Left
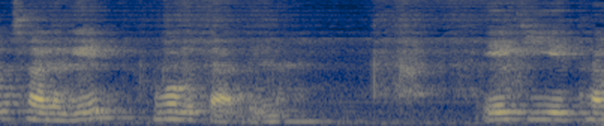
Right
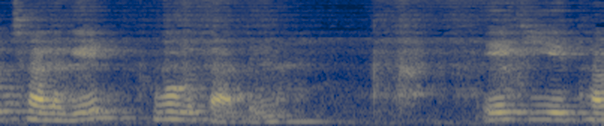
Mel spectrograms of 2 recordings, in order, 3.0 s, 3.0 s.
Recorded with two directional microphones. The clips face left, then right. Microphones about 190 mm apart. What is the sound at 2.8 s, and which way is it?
Speech, 10° left (ahead or behind).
